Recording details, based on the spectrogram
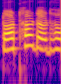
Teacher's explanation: ट ठ ड ढ का उच्चारण स्थान मूर्धा हो गया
